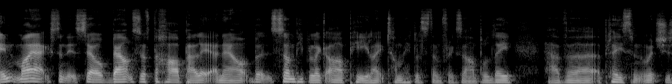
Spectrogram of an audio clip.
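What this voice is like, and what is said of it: Usual voice. Nothing is said of it.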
